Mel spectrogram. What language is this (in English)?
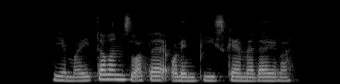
Czech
